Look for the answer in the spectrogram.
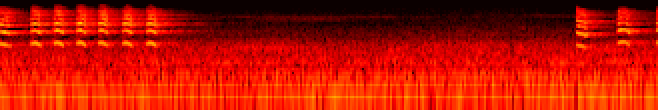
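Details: A spangled drongo, mimicking a number of other birds' calls, gives a quick run of about seven harsh, metallic, ringing notes, falls silent, then starts another burst over a faint low hum.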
